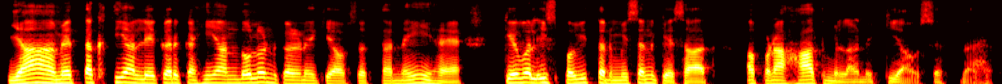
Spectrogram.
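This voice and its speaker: A man giving a persuasive sales pitch, mixing Hindi with English phrases and calling listeners his friends. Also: normal speed, hardly any pauses, darkish tone, no echo, muffled recording. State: coughing, throat irritated. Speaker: network marketing presenter.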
